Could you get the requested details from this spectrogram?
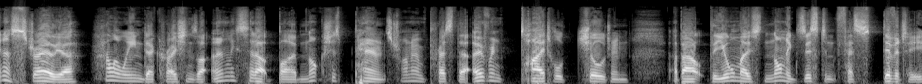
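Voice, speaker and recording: The speaker talks at a fairly quick pace with an English accent and hardly any pauses. Pitch variation is ordinary, and the sound is dry and close with no echo. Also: man, fairly high pitch for a man. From England. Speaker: comedy vlogger. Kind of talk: comedic rant. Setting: home office chair. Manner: whimsical, wordy.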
